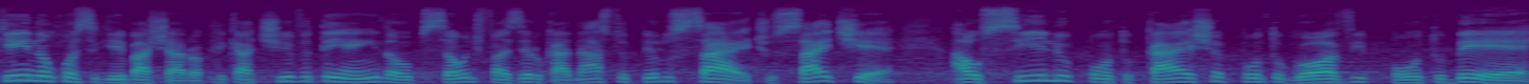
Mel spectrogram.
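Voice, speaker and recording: Using a plain, everyday voice, a man speaks at a moderate pace with hardly any pauses, fairly high pitch, and lively intonation. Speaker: TV news reporter. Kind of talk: live news report. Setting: presidential palace press area.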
